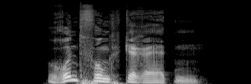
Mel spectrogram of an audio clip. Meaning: dative plural of Rundfunkgerät
- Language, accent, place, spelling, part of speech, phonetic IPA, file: German, Germany, Berlin, Rundfunkgeräten, noun, [ˈʁʊntfʊŋkɡəˌʁɛːtn̩], De-Rundfunkgeräten.ogg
